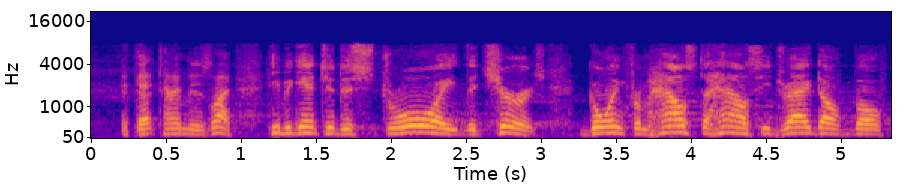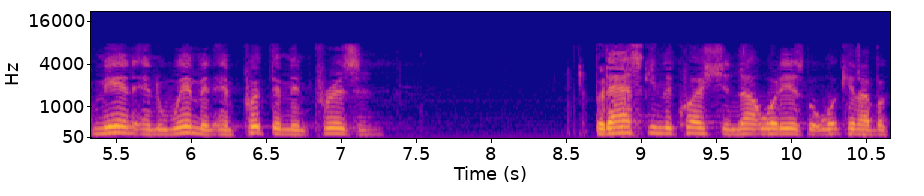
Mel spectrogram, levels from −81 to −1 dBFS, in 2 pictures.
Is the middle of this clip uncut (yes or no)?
yes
